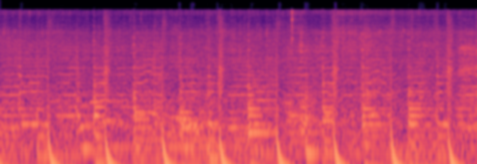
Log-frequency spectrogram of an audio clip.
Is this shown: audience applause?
no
